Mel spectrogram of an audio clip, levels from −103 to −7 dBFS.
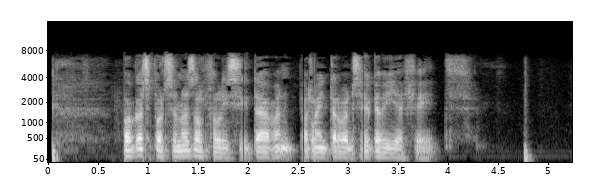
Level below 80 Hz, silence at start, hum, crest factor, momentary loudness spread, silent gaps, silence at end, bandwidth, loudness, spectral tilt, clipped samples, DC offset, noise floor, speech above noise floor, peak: -44 dBFS; 0.05 s; none; 18 dB; 21 LU; none; 0.4 s; 7.8 kHz; -20 LUFS; -4 dB/octave; under 0.1%; under 0.1%; -48 dBFS; 28 dB; -2 dBFS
